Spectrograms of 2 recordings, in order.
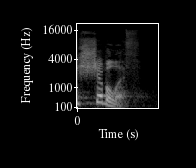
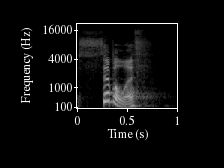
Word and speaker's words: Shibboleth: They said, "All right, say Shibboleth." If they said Sibboleth, because he could not pronounce the word correctly, they seized him and killed him at the fords of the Jordan.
